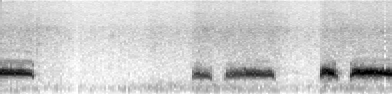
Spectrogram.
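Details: Young thổ-type Spotted Dove with a fairly good voice, cooing during a decoy trapping session in Gia Lai, Vietnam: low hollow two-part coos, a short note then a longer held one, three phrases with a pause.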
